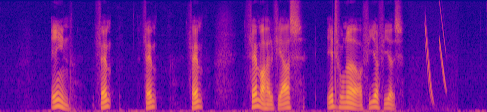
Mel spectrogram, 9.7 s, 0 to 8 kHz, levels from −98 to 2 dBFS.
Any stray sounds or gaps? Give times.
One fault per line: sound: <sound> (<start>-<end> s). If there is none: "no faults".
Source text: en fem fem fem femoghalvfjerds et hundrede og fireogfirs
sound: chirp (8.5-9.0 s)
